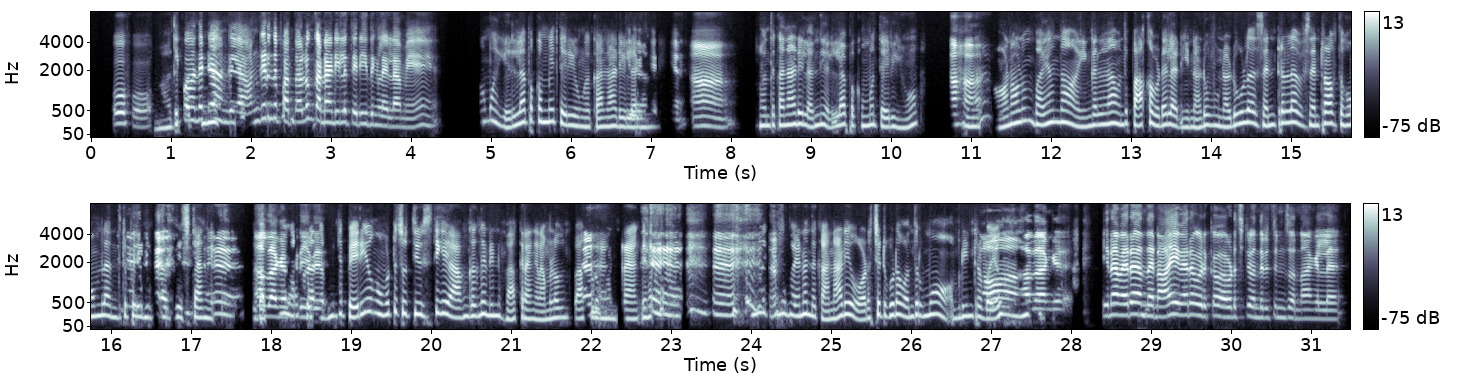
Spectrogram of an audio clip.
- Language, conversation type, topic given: Tamil, podcast, காடிலிருந்து நீ கற்றுக்கொண்ட ஒரு முக்கியமான பாடம் உன் வாழ்க்கையில் எப்படி வெளிப்படுகிறது?
- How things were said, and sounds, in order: distorted speech; in English: "சென்ட்ர் ஆப் த ஹோம்ல"; unintelligible speech; laugh; laughing while speaking: "நம்மள வந்து பார்க்கவுட மாட்றாங்க"; mechanical hum; laugh; "எங்களுக்கு" said as "உங்களுக்கு"; laugh; other noise; chuckle; static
